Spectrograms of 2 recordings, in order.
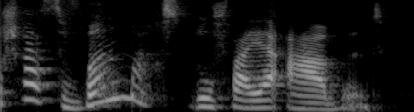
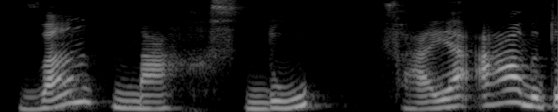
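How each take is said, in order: First: "wann machst du Feierabend" joined up, measured; careful connected German question; model phrase. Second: "Wann machst du Feierabend" slowly, word by word; slow model phrase. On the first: Teacher shows how to ask a husband, connected model phrase. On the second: Teacher repeats the alternative for learners, slow and segmented. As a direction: leave gaps between the German words. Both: Shown as a demonstration. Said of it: "Você pode falar também".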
